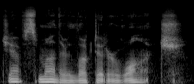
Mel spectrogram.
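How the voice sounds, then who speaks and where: A man's voice: deep voice, unhurried, a little mellow, no room sound. A man narrating a scripted horror story.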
